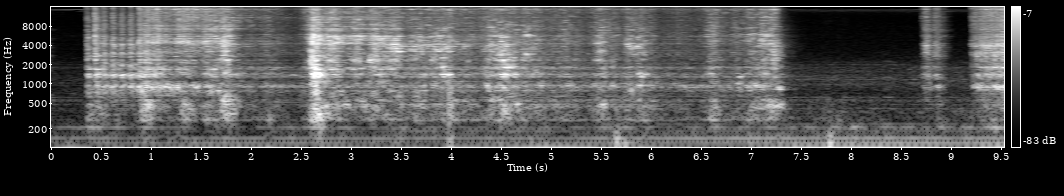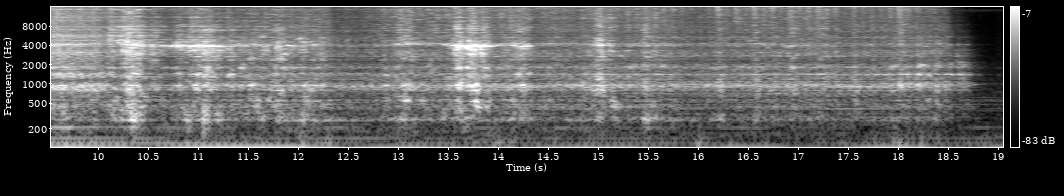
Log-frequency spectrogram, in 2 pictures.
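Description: A bowl gouge cuts a round wooden bowl blank on a spinning lathe, a harsh continuous scraping rasp that rises and falls with each pass, with one short pause midway, close and steady.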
